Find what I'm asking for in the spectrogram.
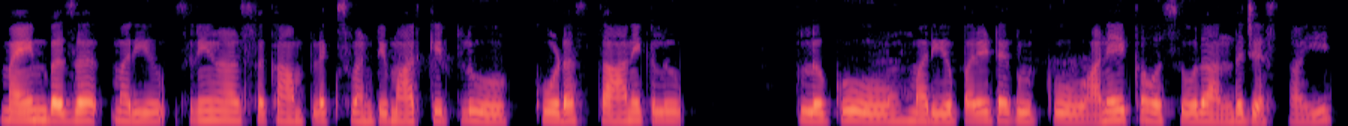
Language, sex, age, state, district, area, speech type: Telugu, female, 30-45, Andhra Pradesh, Nandyal, urban, spontaneous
